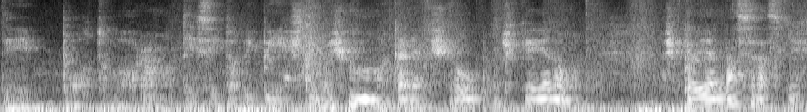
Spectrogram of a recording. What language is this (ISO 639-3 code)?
ces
